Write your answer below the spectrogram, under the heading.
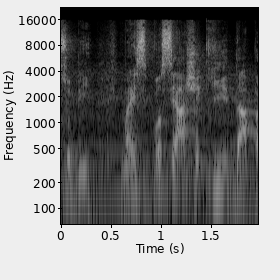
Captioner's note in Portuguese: none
